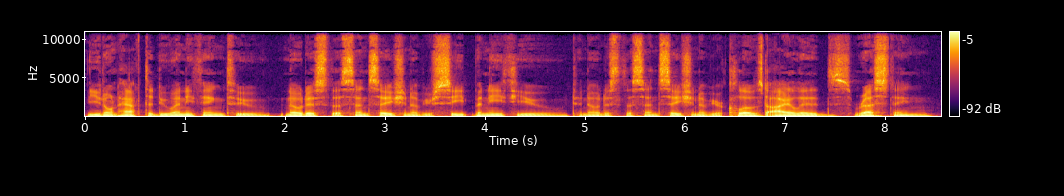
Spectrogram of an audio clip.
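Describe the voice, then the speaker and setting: A man leading a guided meditation, speaking in soothing, measured phrases with deliberate pauses. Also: a bass voice, completely flat delivery, a little mellow, no room sound.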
